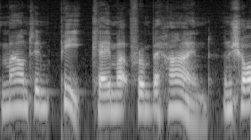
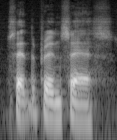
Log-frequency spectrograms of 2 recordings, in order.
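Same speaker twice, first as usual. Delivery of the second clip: ordinary delivery, nothing marked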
